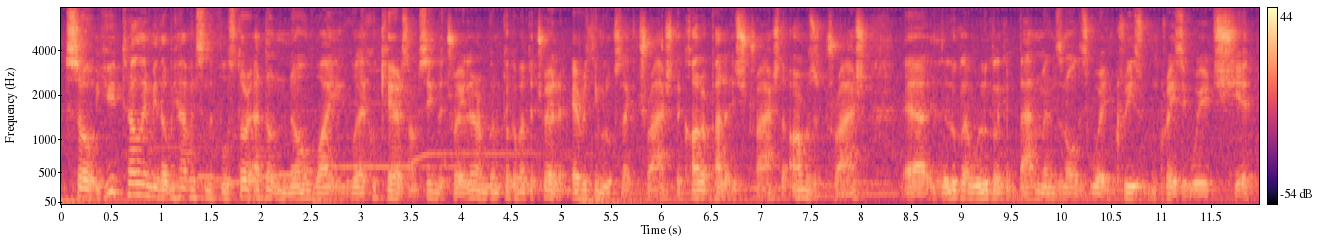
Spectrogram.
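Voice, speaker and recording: A man's voice: sits low, fast talker, hardly any pauses, echoey room, noisy background. A man in his forties with a Greek-Australian accent, ranting heatedly with swearing and stumbling repeats as an opinion commentator. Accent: Greek-Australian English. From Greece, raised in Australia. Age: 40s. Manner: heated, profane, repeats words when riled. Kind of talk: opinion rant.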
